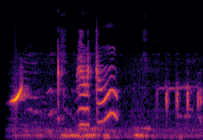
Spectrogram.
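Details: Indian ringneck parrot kept as a pet, talking: a sharp rising whistle, then several speech-like syllables with strong harmonics, followed by soft short whistled notes in a small room.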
